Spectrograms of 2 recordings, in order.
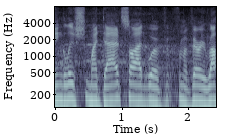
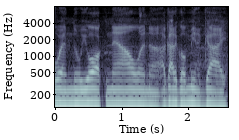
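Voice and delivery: tough, slow New York gangster accent; 4 semitones lower than usual. Showing an accent far from australian: new york gangster accent. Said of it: "let's say I was going to do like a New York gangster".

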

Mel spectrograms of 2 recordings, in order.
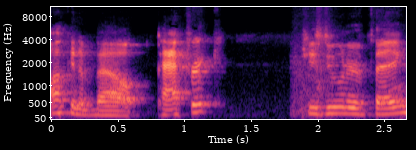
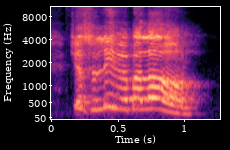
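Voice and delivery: put-on very high, very loud, shrill, slipping Irish accent; 10 semitones higher, 10 dB louder than usual. Retelling a movie character's line: imitating a slipping Irish accent. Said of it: "It's like an Irish accent or something".

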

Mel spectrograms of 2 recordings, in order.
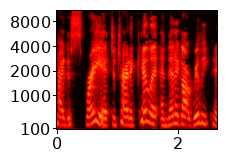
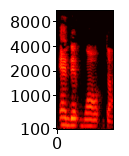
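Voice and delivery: ordinary delivery

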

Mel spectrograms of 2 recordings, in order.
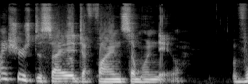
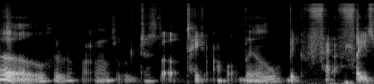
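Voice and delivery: hushed, whispered, mumbled under-breath muttering; 3 semitones higher, 10 dB quieter than usual. Retelling a character's cheap shot the others don't catch, muttering under his breath. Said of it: "kind of under his breath".

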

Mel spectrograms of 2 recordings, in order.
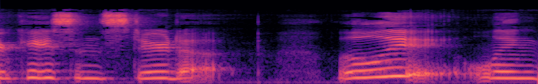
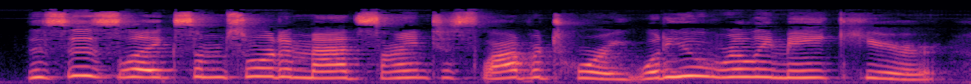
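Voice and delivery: plain reading voice

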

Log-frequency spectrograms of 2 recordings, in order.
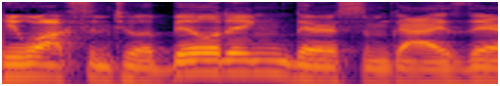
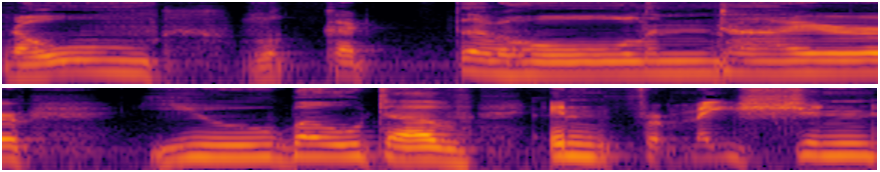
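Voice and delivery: gravelly wrestler promo voice, higher and quieter; 5 semitones higher, 6 dB quieter than usual. Joining in on an impression started by the other speaker: Macho Man Randy Savage voice. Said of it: "I can't do that for that long".

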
